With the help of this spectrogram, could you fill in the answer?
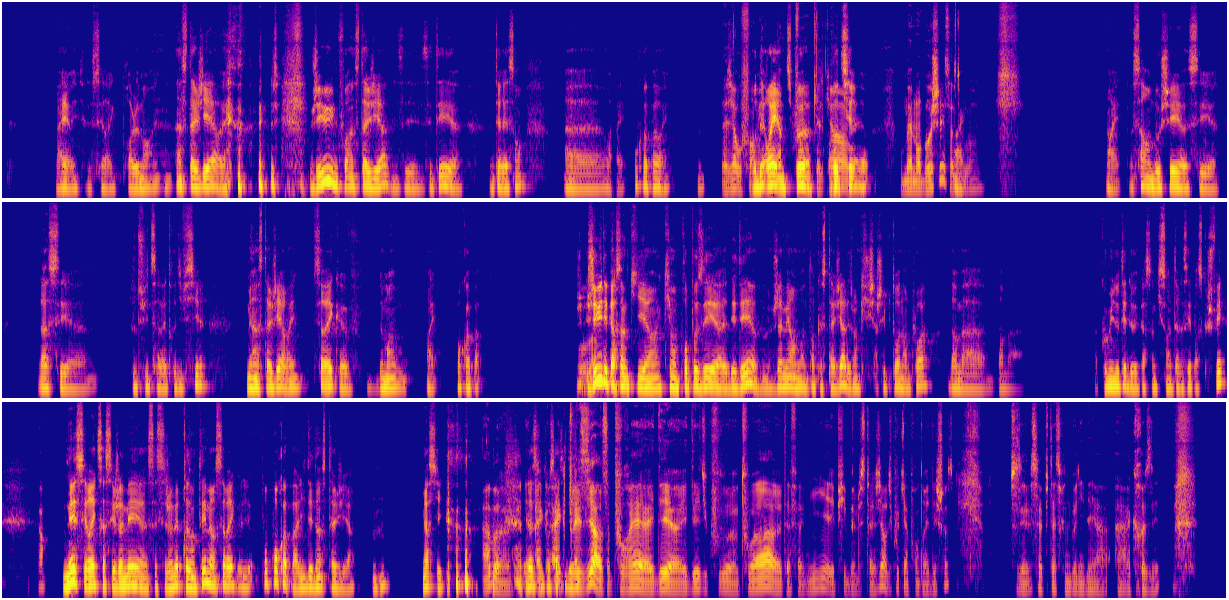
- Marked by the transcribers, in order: chuckle; chuckle; laugh; chuckle
- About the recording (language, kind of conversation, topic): French, advice, Comment votre mode de vie chargé vous empêche-t-il de faire des pauses et de prendre soin de vous ?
